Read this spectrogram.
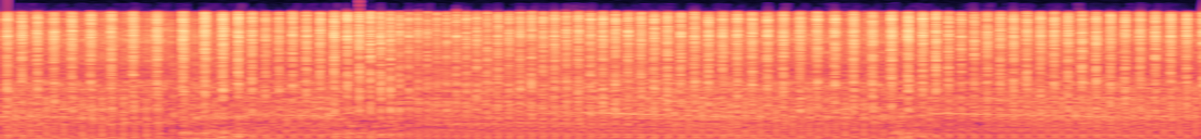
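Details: Mitsubishi Evo VIII started after sitting over a year in a garage; fast, sharp, even ticking knock over a steady idle that smells very rich; cause of the knock unknown.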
